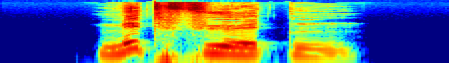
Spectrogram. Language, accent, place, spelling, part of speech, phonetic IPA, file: German, Germany, Berlin, mitfühlten, verb, [ˈmɪtˌfyːltn̩], De-mitfühlten.ogg
- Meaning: inflection of mitfühlen: 1. first/third-person plural dependent preterite 2. first/third-person plural dependent subjunctive II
